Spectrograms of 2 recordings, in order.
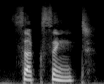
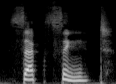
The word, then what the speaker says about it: succinct: here it out suin succinct done okay now as I was saying that we can see two C's here but the pronunciations are different the first one is the hard one hard c c c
